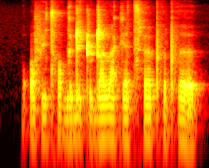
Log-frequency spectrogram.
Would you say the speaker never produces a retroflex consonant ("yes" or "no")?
no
